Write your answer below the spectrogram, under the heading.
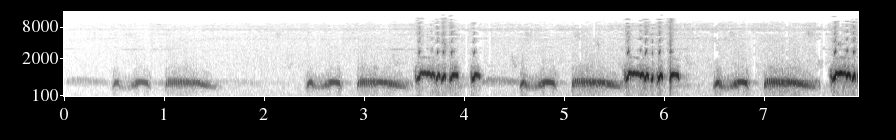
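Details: Zebra dove song used to restart singing in doves stressed by trapping: soft, low wavering coos with short silences, joined later by louder clipped, rattling phrases.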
